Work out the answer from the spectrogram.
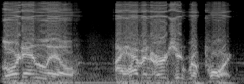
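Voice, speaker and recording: A man's voice: medium pitch, animated, moderate pace, over music, voice pushed up. A man voicing a dutiful military subordinate, deferential and slightly anxious, reporting through a radio comm filter. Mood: urgent. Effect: crackling radio comm filter.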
